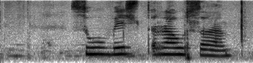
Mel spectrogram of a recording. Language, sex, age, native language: Icelandic, female, 9, Icelandic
